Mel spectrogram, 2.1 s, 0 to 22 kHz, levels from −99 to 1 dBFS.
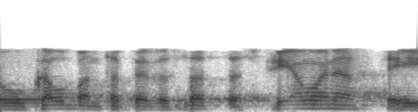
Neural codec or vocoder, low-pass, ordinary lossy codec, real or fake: none; 3.6 kHz; MP3, 32 kbps; real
